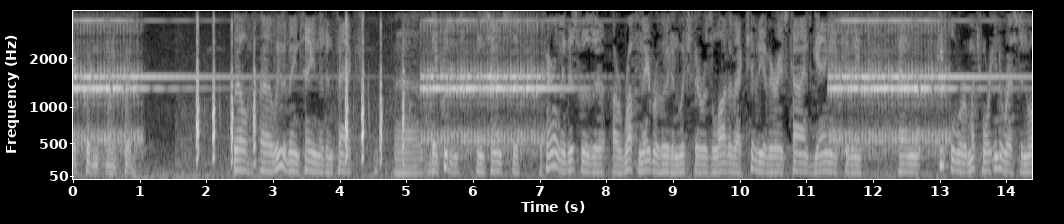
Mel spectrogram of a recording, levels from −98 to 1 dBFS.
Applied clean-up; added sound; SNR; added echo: none; Chicken, rooster + Telephone; -4 dB; none.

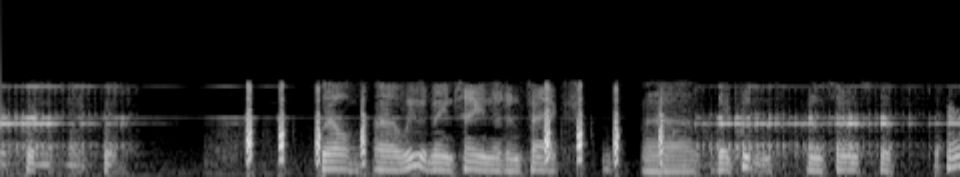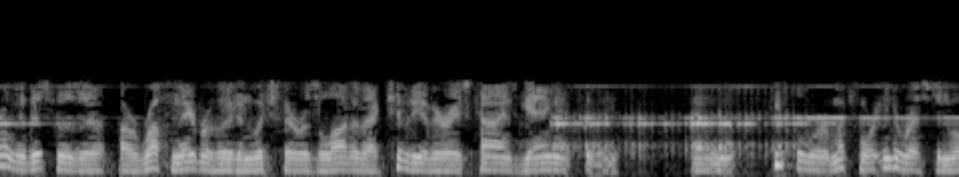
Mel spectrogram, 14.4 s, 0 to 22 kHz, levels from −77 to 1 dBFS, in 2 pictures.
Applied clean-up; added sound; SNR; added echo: neural mask model RNNoise.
